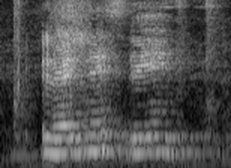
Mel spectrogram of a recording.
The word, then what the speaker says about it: Wednesday: Wednesday. Okay? This is wrong pronunciation. It's Saturday. Okay? Wednesday. D is a silent. We will not pronounce this D.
